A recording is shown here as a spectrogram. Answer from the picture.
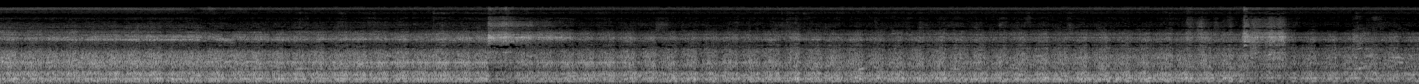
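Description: Two Canadian National diesel locomotives running past under power with a steady engine drone, then empty coal hopper cars rolling along the rails.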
